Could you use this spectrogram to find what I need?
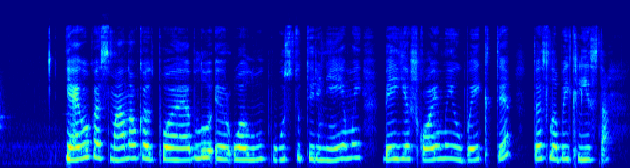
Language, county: Lithuanian, Kaunas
